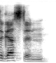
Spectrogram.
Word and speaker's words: Augustine: So how do you pronounce his name? – Oh, it's Augustine.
